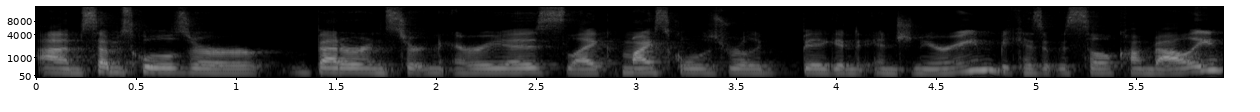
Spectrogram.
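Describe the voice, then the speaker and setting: A woman with a Californian accent speaks at a fairly quick pace, her tone bright and sharp. There are hardly any pauses, and the recording is very clean with a silent background. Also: fairly low pitch for a woman, ordinary pitch variation. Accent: General American, Californian. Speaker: reseller YouTuber. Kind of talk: live Q&A stream. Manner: casual, chatty.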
